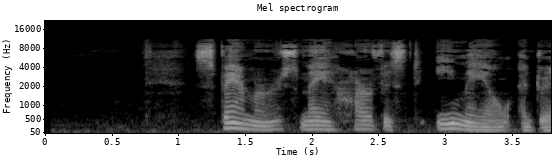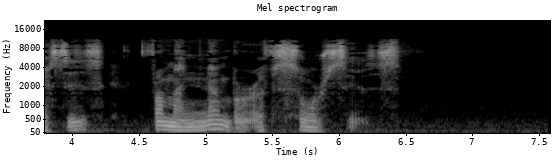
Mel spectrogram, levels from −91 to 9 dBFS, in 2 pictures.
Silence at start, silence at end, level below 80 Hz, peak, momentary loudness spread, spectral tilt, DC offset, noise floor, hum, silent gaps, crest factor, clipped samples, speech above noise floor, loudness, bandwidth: 0.75 s; 1.15 s; -64 dBFS; -14 dBFS; 10 LU; -3 dB/octave; under 0.1%; -70 dBFS; none; none; 20 dB; under 0.1%; 38 dB; -31 LUFS; 11.5 kHz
